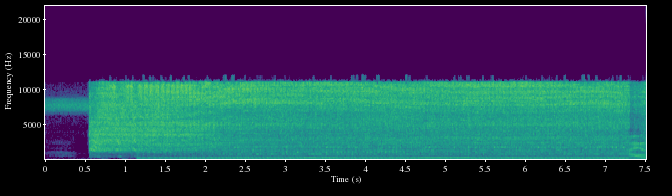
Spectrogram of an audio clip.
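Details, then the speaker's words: Honda TRX300EX single, formerly seized garage-sale ATV, starter powered directly from 12-volt jump pack, PZ27 carburetor on adapter; brief starter whir then fires and settles into steady even thump, no timing chain noise; starts and runs normally. "yeah it sounds good no timing chain choices no dad's down so I think I think we're all good"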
